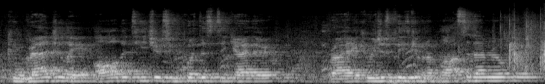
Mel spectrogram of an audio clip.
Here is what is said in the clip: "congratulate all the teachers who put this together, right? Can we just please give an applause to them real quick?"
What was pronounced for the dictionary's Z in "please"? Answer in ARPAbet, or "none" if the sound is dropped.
Z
